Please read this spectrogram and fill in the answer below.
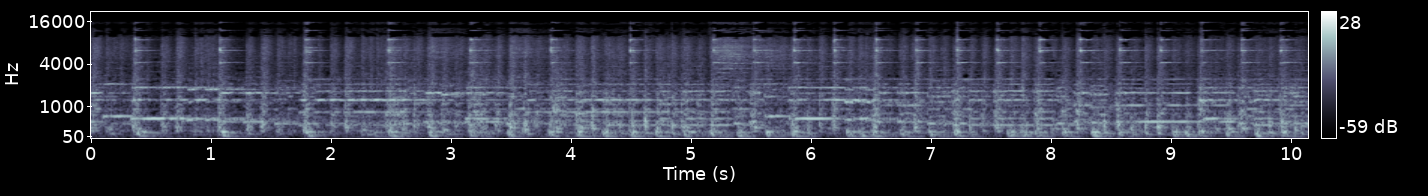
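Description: Street band drumming: two drummers beat kits of metal-shelled drums and cymbals in a fast, dense rhythm. Over it runs a melody of held notes that change every second or so.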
